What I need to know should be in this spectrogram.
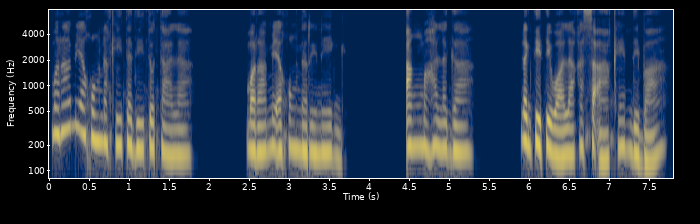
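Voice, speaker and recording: A woman's voice: fairly low pitch, animated, moderate pace, pauses often, dark tone, no room sound, clean studio sound, lightly acted. Woman voicing a secretive, knowing female patient. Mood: coaxing, guarded.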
